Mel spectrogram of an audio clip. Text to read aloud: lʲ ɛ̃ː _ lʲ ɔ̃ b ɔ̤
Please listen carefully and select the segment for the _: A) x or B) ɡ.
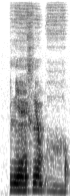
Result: A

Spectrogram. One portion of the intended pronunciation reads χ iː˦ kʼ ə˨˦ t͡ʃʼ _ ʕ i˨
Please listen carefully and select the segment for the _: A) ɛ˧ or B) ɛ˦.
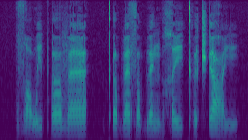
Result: B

